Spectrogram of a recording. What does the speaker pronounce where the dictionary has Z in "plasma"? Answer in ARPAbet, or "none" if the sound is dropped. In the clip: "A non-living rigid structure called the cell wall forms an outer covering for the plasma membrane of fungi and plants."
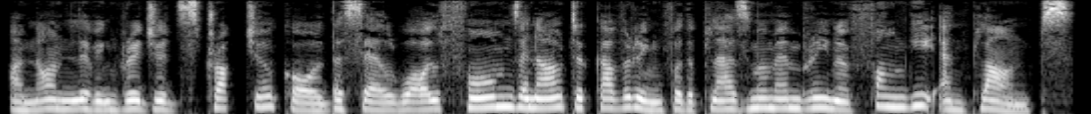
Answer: Z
